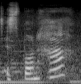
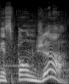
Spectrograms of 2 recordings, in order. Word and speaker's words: Esponja: Actually, it's pronounced Esponja with an H sound at the end. Really? But we've all been saying Esponja.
